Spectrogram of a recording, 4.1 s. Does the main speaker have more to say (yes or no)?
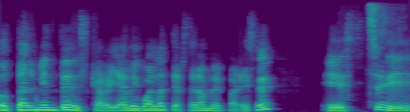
yes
